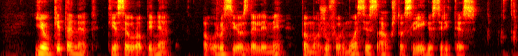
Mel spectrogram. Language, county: Lithuanian, Klaipėda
